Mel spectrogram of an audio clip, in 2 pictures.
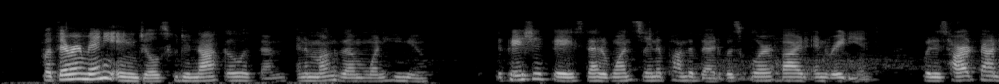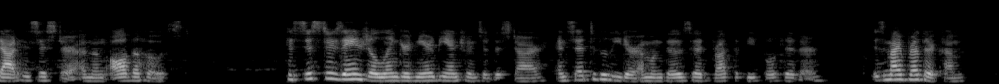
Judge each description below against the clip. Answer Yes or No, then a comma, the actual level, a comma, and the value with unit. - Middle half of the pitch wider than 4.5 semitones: No, average, 2.8 semitones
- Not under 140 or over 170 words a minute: No, fast, 205 wpm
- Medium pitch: Yes, medium, 170 Hz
